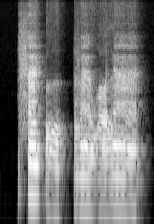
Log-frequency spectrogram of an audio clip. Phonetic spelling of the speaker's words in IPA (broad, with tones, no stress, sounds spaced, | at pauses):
f ã˦ k͡p ʊ˨ | β ã˨ w ɔ˨ l ã˦˨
